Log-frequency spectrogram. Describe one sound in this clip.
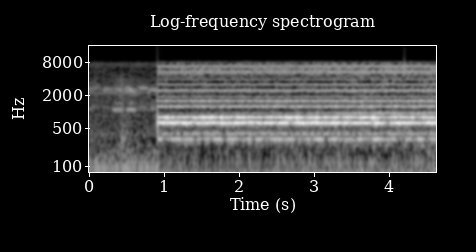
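An electronic tone hums steadily.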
